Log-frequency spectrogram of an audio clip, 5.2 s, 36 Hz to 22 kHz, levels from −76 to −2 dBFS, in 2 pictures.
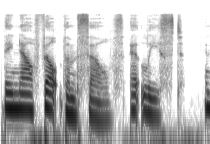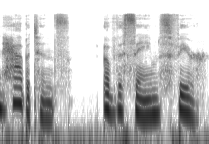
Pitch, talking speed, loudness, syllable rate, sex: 150 Hz, 125 wpm, -20 LUFS, 3.8 syllables/s, female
